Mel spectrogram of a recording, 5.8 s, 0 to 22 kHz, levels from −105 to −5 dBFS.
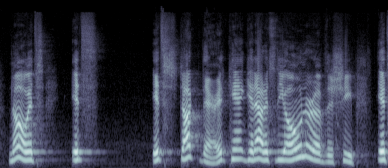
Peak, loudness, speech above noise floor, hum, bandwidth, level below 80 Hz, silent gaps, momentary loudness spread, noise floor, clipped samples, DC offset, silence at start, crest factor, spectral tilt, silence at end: -10 dBFS; -27 LUFS; 52 dB; none; 13 kHz; -82 dBFS; none; 11 LU; -79 dBFS; under 0.1%; under 0.1%; 0.15 s; 18 dB; -6 dB/octave; 0 s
